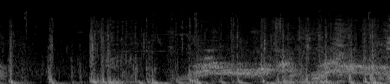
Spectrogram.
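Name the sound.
horse neighing and hooves in video game Far Cry 6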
